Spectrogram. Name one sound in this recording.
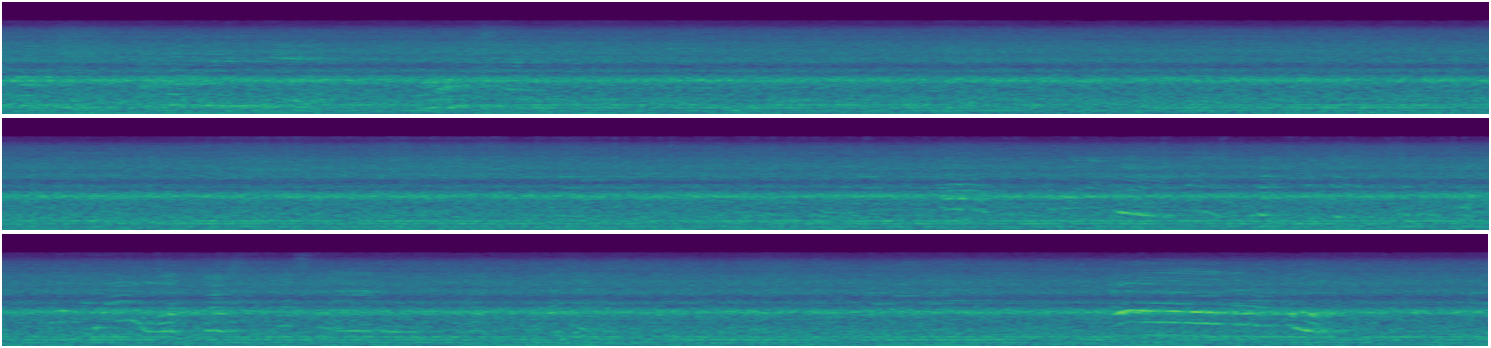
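A parked train hums steadily nearby.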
